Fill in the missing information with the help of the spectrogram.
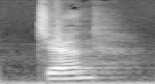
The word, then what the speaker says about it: general: ジェネラルであれば general general セブラルであれば several several ラテラルであれば lateral lateral と発音します。 R から L への音移動、ぜひマスターしてこの辺りの単語かっこよく発音できるようにしてみてくださいね。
